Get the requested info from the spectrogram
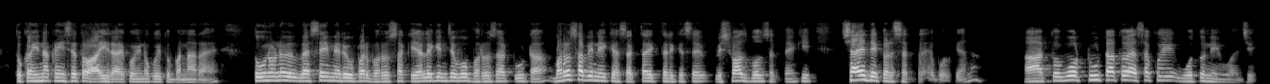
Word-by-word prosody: तो 145 - +1
कहीं 155 +2 +1
न 170 - +2
कहीं 165 -1 0
से 165 +1 0
तो - - +1
आ 130 - +5
ही 135 +1 +2
रहा 125 -2 +1
है, 120 - -1
कोई 125 +1 -3
न 125 - -4
कोई 130 0 -3
तो 125 - -7
बना 120 +2 -3
रहा 110 -2 -6
है। 110 - -12 0.3
तो 175 - +3
उन्होंने 185 +1 +3
व - - +2
वैसे 160 +2 +2
ही 185 - +3
मेरे 165 -2 +2
ऊपर 155 0 +2
भरोसा 135 +2 -2
किया 145 0 +3
लेकिन 165 +1 +1
जब 165 -1 +1
वो 165 0 +3
भरोसा 140 +2 -1
टूटा 145 -3 -2
भरोसा 215 +6 +4
भी 200 -1 +2
नहीं 175 -3 +1
कह 160 -3 0
सकता। 135 +4 -1
एक 155 0 -1
तरीके 140 -1 -2
से 140 +1 -4 0.2
विश्वास 165 +6 0
बोल 145 - +1
सकते 130 +2 -12
हैं 130 - -9
कि 150 0 -5 0.4
शायद 200 +1 +6
ये 185 - +5
कर 145 - -1
सकता 115 -3 -9
है 110 - -11
बोलके 100 -2 -12
है 105 - -12
ना? 200 +1 -14 0.5
हाँ, 145 +2 +3
तो 180 - 0
वो 200 +2 +4
टूटा 210 -1 +2
तो 205 +1 +1
ऐसा 190 0 +2
कोई 190 0 -3
वो 140 0 -1
तो 160 - -1
नहीं 140 -4 -5
हुआ। 115 -1 -13
जी। 105 -1 -14
150 Hz, 300 wpm, -17 LUFS, 130-175 Hz, 0.5 s, शायद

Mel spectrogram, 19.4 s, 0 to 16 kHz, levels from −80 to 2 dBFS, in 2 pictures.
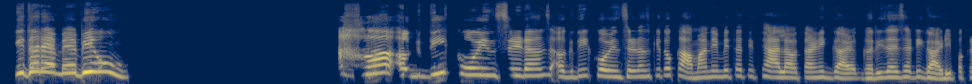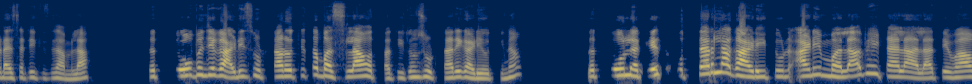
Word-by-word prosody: किधर 405 +4 +5
है 415 -2 +6
मैं 375 0 +3
भी 410 +2 +11
हूं. 405 - +2 2.1
अ, - - +1 0.2
हां, 370 +4 +7
अगदी 280 +6 -1
कॉइन्सिडन्स 285 -2 -1
अगदी 230 +4 -8
कॉइन्सिडन्स 240 -1 -3
की 275 - -15
तो 290 +1 -5
कामानिमित्त 230 +2 -3
तिथे 245 0 -13
आला 215 -2 0
होता 205 +1 -6
आणि 210 +2 -3
गा 185 -2 -1
घरी 185 +1 -7
जाण्यासाठी 220 +1 -4
गाडी 175 -2 -1
पकडण्यासाठी 205 0 -8
तिथे 180 0 -18
थांबला. 175 0 -5 0.6
तर 240 - -5
तो 260 +4 -2
म्हणजे 295 0 -1
गाडी 240 -4 +2
सुटणार 240 -1 -3
होती 250 +2 -3
तर - - 0
बसला 245 -3 +1
होता, 250 -8 -3
तिथून 220 +3 -8
सुटणारी 220 -1 -3
गाडी 200 -5 -1
होती 175 0 -10
ना, 230 +7 -6 0.7
तर 245 - -3
तो 270 +3 -1
लगेच 270 +1 +2 0.2
उतरला 350 +8 +3
गाडीतून 240 -3 +3
आणि 260 +6 +2
मला 255 -1 +1
भेटायला 245 -11 -1
आला 190 -2 0
तेव्हा 220 +1 0
240 Hz, 150 wpm, -20 LUFS, 210-280 Hz, 2.1 s, भी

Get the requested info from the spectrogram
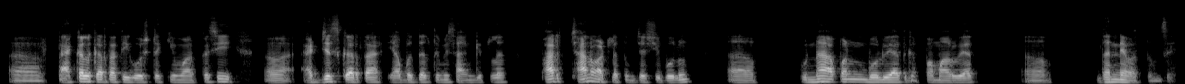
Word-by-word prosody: अ, 85 -1 -4 0.2
tackle 130 +7 +7
करतात 115 -2 +4
ती 110 - +2
गोष्ट 100 -1 0
किंवा 100 -1 -3
कशी 120 +4 -2 0.4
अ, - - -12 0.3
ॲडजस्ट 105 +6 +1
करता, 110 0 +5
याबद्दल 100 0 -2
तुम्ही 105 0 -6
सांगितलं. 100 +1 -6 0.4
फार - - +7 0.2
छान - - +5
वाटलं - - +1
तुमच्याशी 95 - -5
बोलून. 105 +4 +1 0.4
अ, 95 -1 -5 0.5
पुन्हा 110 +5 +3
आपण 120 -1 +1
बोलूयात, 110 0 +4
गप्पा 100 - -7
मारूयात 100 +1 0 0.5
अ, 90 0 -8 0.6
धन्यवाद 110 -5 +2
तुमचे. 80 -1 -15
105 Hz, 135 wpm, -25 LUFS, 95-110 Hz, 0.6 s, tackle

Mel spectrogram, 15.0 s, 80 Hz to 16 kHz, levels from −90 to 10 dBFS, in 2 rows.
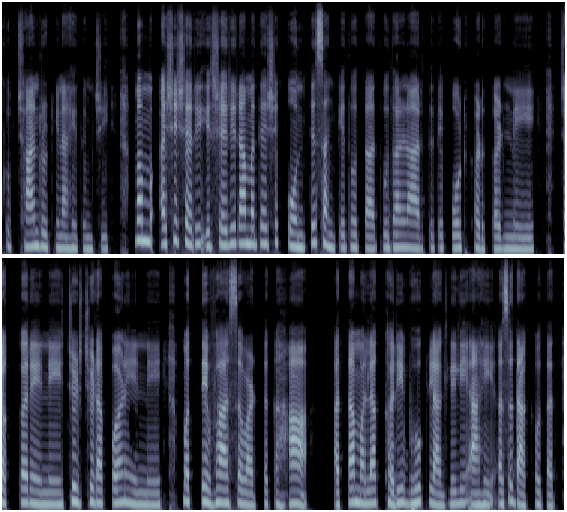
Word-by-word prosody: खूप 200 -3 -12
छान 195 +1 +2
रूटीन 180 -2 -5
आहे 170 0 -2
तुमची. 165 0 -8 0.4
मग 285 -1 +5
अशी 230 +5 +3
शरी 235 -5 0
शरीरामध्ये 235 +2 +2
असे 230 +3 -2
कोणते 200 +3 0
संकेत 185 -7 +1
होतात? 170 -2 -3
उदाहरणार्थ 180 -2 -2
ते 175 - -8
पोट 180 0 -4
खडकडणे, 165 -1 -3 0.4
चक्कर 195 0 +2
येणे, 170 -2 +1
चिडचिडापण 195 -1 +1
येणे 170 -3 -2 0.3
मग 210 - +4 0.2
तेव्हा 200 -1 +5
असं 190 0 +3
वाटतं 165 0 -2
की 175 - -7
हा, 185 -1 +6 0.4
आता 195 +4 +3
मला 190 -1 +3
खरी 190 0 +2
भूक 205 +1 +2
लागलेली 180 +2 0
आहे 165 0 0
असं 180 +5 +4
दाखवतात 160 -2 0
185 Hz, 140 wpm, -26 LUFS, 170-200 Hz, 0.4 s, हा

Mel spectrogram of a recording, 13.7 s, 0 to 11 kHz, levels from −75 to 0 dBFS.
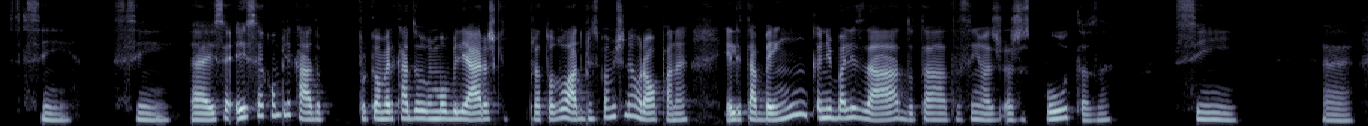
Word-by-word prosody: Sim, 165 -1 -8 0.4
sim. 165 -2 -7 0.2
É 170 -1 +4
esse 170 - 0
é, - - -2
esse 235 +6 +4
é - - 0
complicado, 270 - 0 0.3
porque 185 +2 -2
o - - +5
mercado 200 +1 +3
imobiliário 190 -2 +5
acho 190 0 -1
que 190 -1 -20 0.2
pra 175 - -1
todo 180 +4 -2
lado, 190 -4 +5
principalmente 235 +8 -5
na 275 - -1
Europa, 175 -7 +1
né, 170 +2 -3 0.4
ele 175 +1 +2
tá 180 0 +2
bem 200 - +2
canibalizado, 210 - +1
tá 170 -1 -3
tá, 170 +1 -17
assim, 180 +1 -7
as 165 0 -5
as 170 0 -5
disputas, 180 -2 -3
né. 170 +2 -9 0.6
Sim. 180 - -6 0.9
É. 150 -1 -8
180 Hz, 150 wpm, -23 LUFS, 170-205 Hz, 0.9 s, o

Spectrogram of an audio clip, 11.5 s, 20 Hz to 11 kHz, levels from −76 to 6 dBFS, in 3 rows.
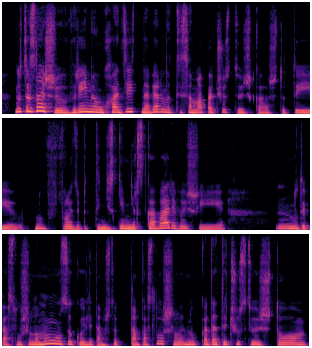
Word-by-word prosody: Ну, 290 - +4
ты 325 +1 +6
знаешь, 355 -1 +6
время 230 +6 +5
уходить, 250 +4 +2
наверно, 240 +3 +2
ты 225 0 -12
сама 225 +2 0
почувствуешь, 225 -4 -5
ка 185 0 -6
что 180 +1 -10
ты, 190 -1 -1
ну, 205 -1 -2 0.2
вроде 195 -1 -1
бы 185 - -14
ты 195 - -3
ни 195 - +2
с 180 - -4
кем 210 +1 +2
не 200 - +4
разговариваешь, 210 0 0
и, 185 -1 -5 0.6
ну, 215 +1 -1
ты 220 - -1
послушала 200 0 -2
музыку 245 -3 +2
или, 185 0 -1
там, 180 -1 -4
что-то 190 +3 -9
там 195 +1 -2
послушала. 205 0 -4
Ну, 215 +1 +1
когда 230 0 0
ты 230 +1 -1
чувствуешь, 220 -4 -3
что 200 -2 -2
210 Hz, 185 wpm, -24 LUFS, 195-235 Hz, 0.6 s, ты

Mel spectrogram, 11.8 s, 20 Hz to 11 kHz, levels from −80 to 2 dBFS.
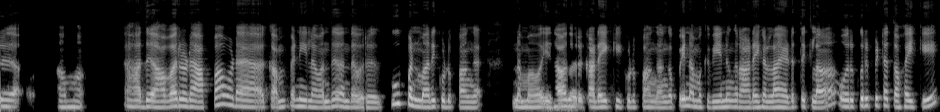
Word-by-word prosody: ஒரு 195 - +1 0.7
ஆமா. 175 0 -2 0.7
அது 190 - +1 0.2
அவரோட 195 +1 +3
அப்பாவோட 230 +5 0 0.4
கம்பெனியில 185 0 -1
வந்து 170 +4 -1
அந்த 175 - -1
ஒரு 165 - -1 0.2
கூப்பன் 265 -7 +2
மாதிரி 175 +1 +2
குடுப்பாங்க. 165 -2 -1 0.5
நம்ம 85 0 +1 0.2
ஏதாவது 95 +2 +3
ஒரு 90 - -1
கடைக்கு 180 +1 +1
குடுப்பாங்க. 165 - -3
அங்கே 165 +1 -2
போய் 205 0 +3
நமக்கு 180 -2 -2
வேணுங்கிற 180 0 +1
ஆடைகள்லாம் 170 0 +1
எடுத்துக்கலாம், 175 -2 0 0.2
ஒரு 190 - +3
குறிப்பிட்ட 220 +1 +1
தொகைக்கு. 185 +2 +1
180 Hz, 135 wpm, -24 LUFS, 170-195 Hz, 0.7 s, அவரோட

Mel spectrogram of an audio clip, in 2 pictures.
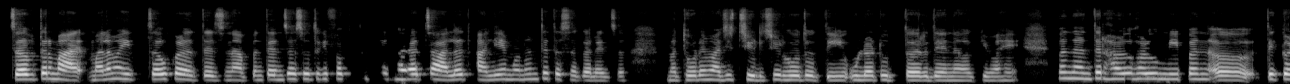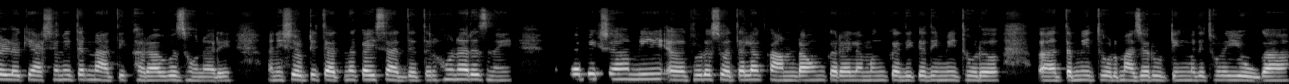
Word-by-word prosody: चव 230 0 +8
तर 265 0 +6
मा 230 - +7 0.3
मला 210 +4 +1
माहीत 255 -2 -1 0.2
चव 240 0 +5
कळतेच 205 -4 +1
ना 200 -1 -2
पण 210 - -6
त्यांचं 220 +3 +1
असं 250 0 +1
होतं 250 0 -3
की 250 - -3
फक्त 250 +2 -5
ती 260 +1 -14
घरात 235 +1 +5
चालत 230 0 +3
आली 210 0 -1
आहे 235 - -3
म्हणून 230 +2 -6
ते - - +1
तसं 235 -4 -3
करायचं. 180 -1 -5 0.4
मग 195 0 -7
थोडं 205 +1 -1
माझी 215 0 -2
चिड-चिड 215 -1 -2
होत 205 0 0
होती, 195 -1 -2
उलट 205 0 0
उत्तर 195 -2 +1
देणं 185 -1 -3
किंवा 180 -1 -5
हे. 185 0 -10 0.4
पण 285 0 -1
नंतर 275 0 +1
हळू-हळू 260 0 +1
मी 245 0 -1
पण 250 -1 -1
अ, 195 -3 +2 0.2
ते 245 - +5
कळलं 225 -3 +5
की 225 - -1
अशाने 220 +1 -5
तर 225 - +1
नाती 210 -1 -2
खराबच 195 0 +1
होणार 180 -2 -3
आहे 180 +1 -2 0.4
आणि 195 0 -6
शेवटी 210 +2 +1
त्यातनं 210 0 +3
काही 215 -1 +4
साध्य 195 -3 +1
तर 205 0 -4
होणारच 230 0 +3
नाही. 195 -1 -10 0.6
त्यापेक्षा 245 0 +3
मी 240 +1 -2
अ, 210 -4 +2
थोडं 220 0 +2
स्वतःला 215 0 +3
काम 195 -2 +1
डाऊन 200 0 +3
करायला 200 -1 +2
मग 200 +1 -6
कधी-कधी 200 0 0
मी 200 0 -4
थोडं 195 -1 +1 0.4
अ, 185 0 +4
तर - - +8
मी 205 0 -3
थोडं 195 -2 -1
माझ्या 200 +1 +1
रूटीनमध्ये 195 0 -4
थोडं 205 0 -4
योगा 190 -2 +2
205 Hz, 180 wpm, -20 LUFS, 195-235 Hz, 0.6 s, चव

